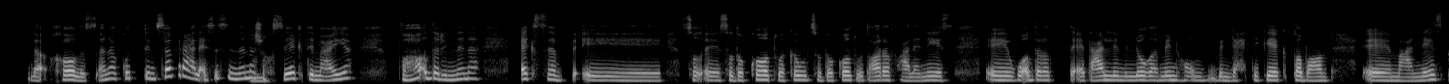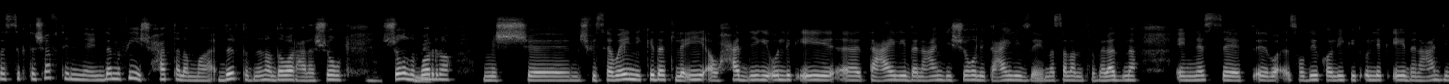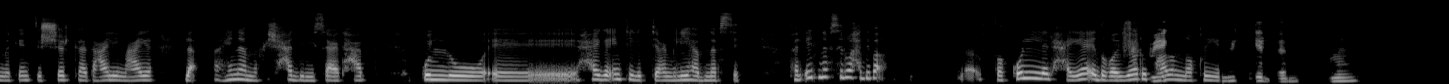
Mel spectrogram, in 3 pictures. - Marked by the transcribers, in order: unintelligible speech; tapping; other noise
- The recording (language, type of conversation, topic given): Arabic, advice, إزاي أتعامل مع الانتقال لمدينة جديدة وإحساس الوحدة وفقدان الروتين؟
